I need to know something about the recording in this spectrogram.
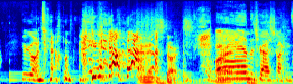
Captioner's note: laughs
